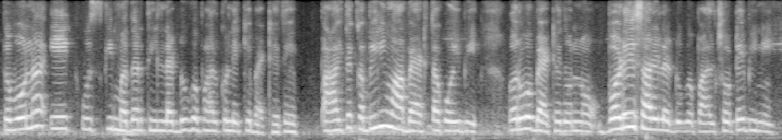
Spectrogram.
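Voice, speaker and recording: In a mellow, mid-range voice at normal speed, an adult married woman with children earnestly tells a congregation a personal devotional story. She often quotes her own past words to others. The recording is muffled, with slight background noise.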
